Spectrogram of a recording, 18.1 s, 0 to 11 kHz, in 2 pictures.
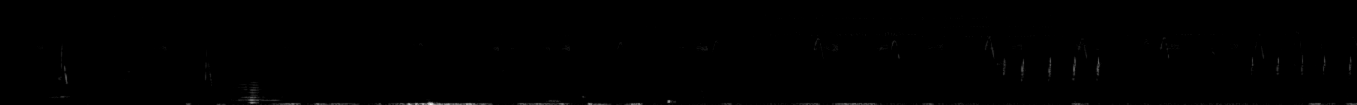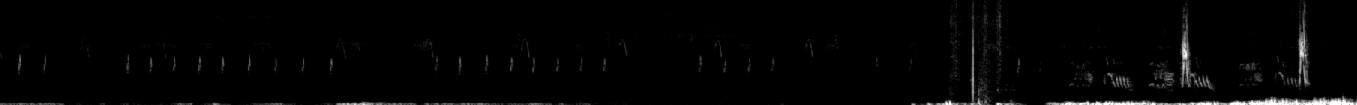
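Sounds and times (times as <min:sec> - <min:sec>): nestlings begging with high peeps: 0:00.2 - 0:18.0.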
